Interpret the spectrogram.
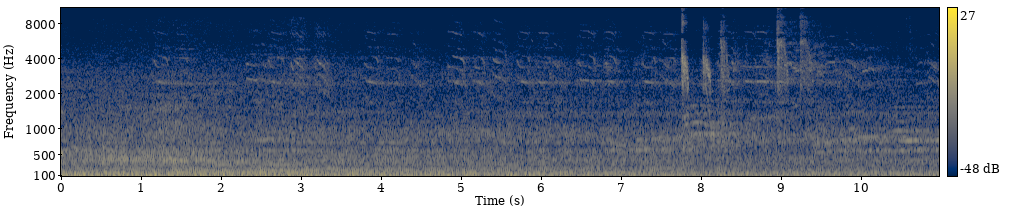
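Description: Birds chirping in short repeated calls over a steady low rumble, with a handful of sharp clicks about eight to nine seconds in.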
